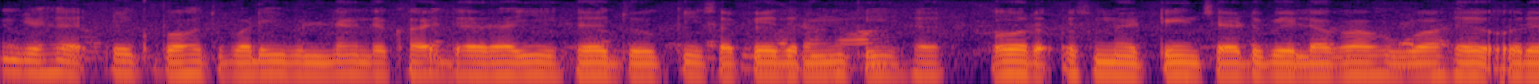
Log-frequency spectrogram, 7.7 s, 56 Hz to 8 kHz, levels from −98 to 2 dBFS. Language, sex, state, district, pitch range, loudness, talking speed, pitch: Hindi, male, Bihar, Lakhisarai, 100-105 Hz, -35 LUFS, 180 wpm, 100 Hz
